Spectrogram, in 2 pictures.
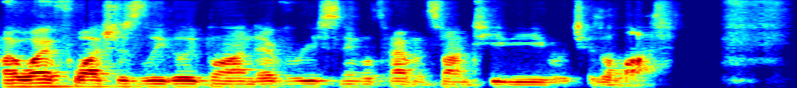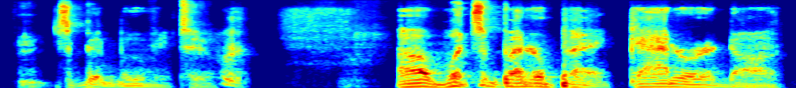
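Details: Adult man speaking; ordinary speech.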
